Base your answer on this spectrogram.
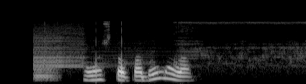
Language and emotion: Russian, neutral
